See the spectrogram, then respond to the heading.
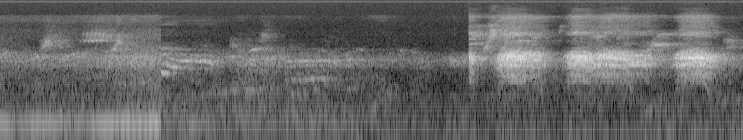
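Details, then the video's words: Crows calling, with other birds said to fall silent on hearing them; after quieter mixed sounds and a low hum, three loud harsh caws come in quick succession near the end, each about half a second long. "The crows are making a sound and the birds are silent on hearing the crows."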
